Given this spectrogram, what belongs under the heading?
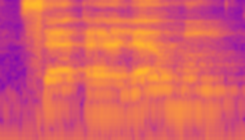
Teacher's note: سین کو سیٹی نکال کر پڑھنا ہے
